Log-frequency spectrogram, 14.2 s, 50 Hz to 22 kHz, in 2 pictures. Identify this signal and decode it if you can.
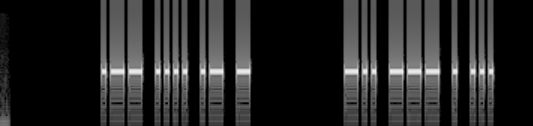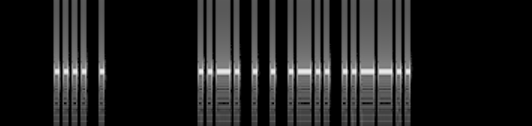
Morse code, heard as a keyed tone, about 20 wpm, 700 Hz. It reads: WHAT DOES HE FEEL?
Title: 3x Word-Spacing - Sentences from Top 400 Words - 20wpm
